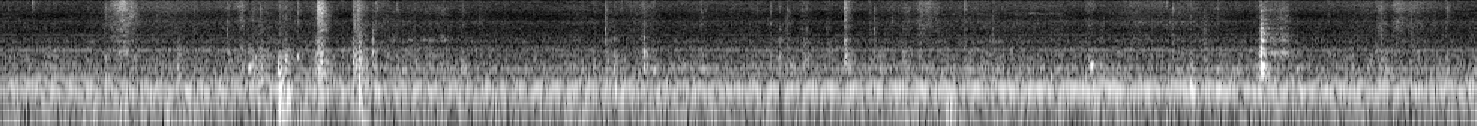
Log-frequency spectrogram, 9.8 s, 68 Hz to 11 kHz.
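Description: Light clicks and knocks from a 7-inch vinyl single being set down on a turntable platter and a plastic spindle adapter pressed onto it: a small cluster about two seconds in, and single ones later. Under them is a faint steady hum.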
